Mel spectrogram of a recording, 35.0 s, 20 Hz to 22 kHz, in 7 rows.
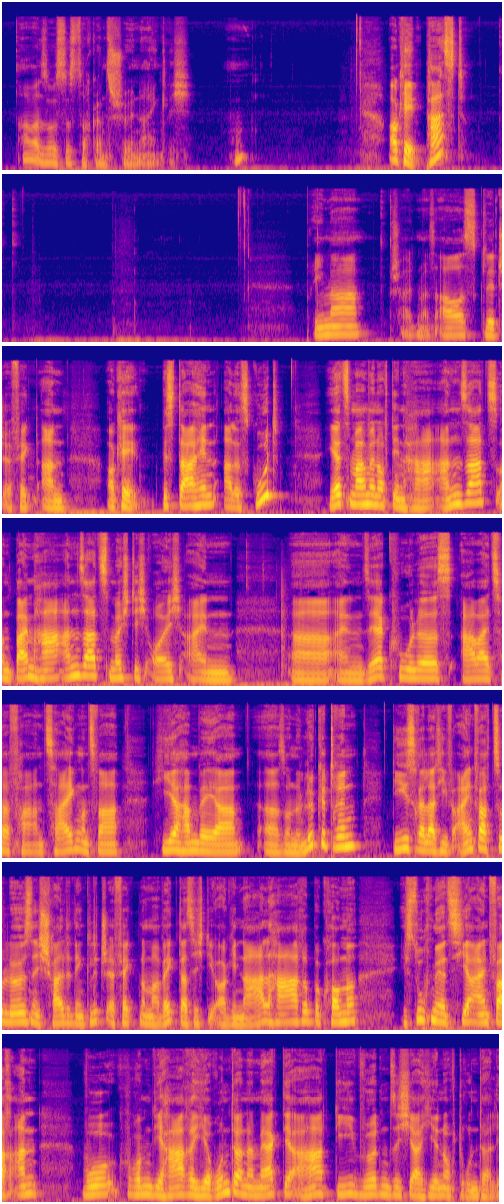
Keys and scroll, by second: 12.6 super+-, 14.4 super++, 15.4 super++, 16.8 space, 28.0 space.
